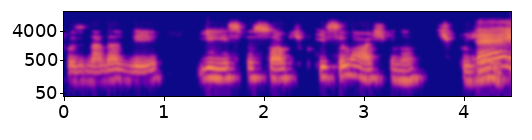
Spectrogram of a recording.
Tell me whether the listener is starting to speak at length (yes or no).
yes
